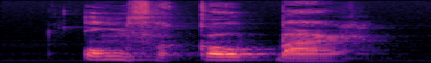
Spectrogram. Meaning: unsaleable, unsellable
- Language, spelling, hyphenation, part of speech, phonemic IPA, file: Dutch, onverkoopbaar, on‧ver‧koop‧baar, adjective, /ˌɔn.vərˈkoːp.baːr/, Nl-onverkoopbaar.ogg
